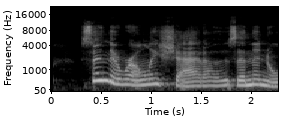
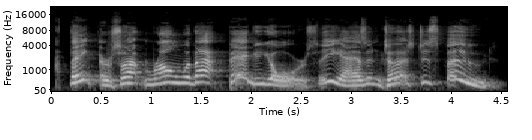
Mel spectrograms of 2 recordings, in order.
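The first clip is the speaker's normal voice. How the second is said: louder, higher rustic voice; worried farmhand; 6 semitones higher, 7 dB louder than usual. Acted. Lurvy telling Mister Zuckerman about the pig, worried. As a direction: report the sick pig. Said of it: "Lurvy went to Mister Zuckerman".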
